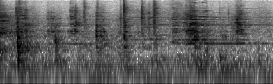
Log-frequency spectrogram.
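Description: Faint, scattered light clicks and ticks from a steel tape measure being handled and worked around the engine's belt pulleys.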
